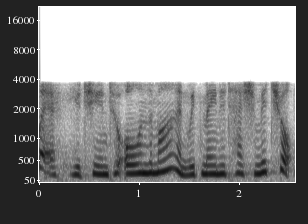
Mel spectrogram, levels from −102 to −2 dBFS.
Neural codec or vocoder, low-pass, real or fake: codec, 24 kHz, 0.9 kbps, DualCodec; 3.6 kHz; fake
